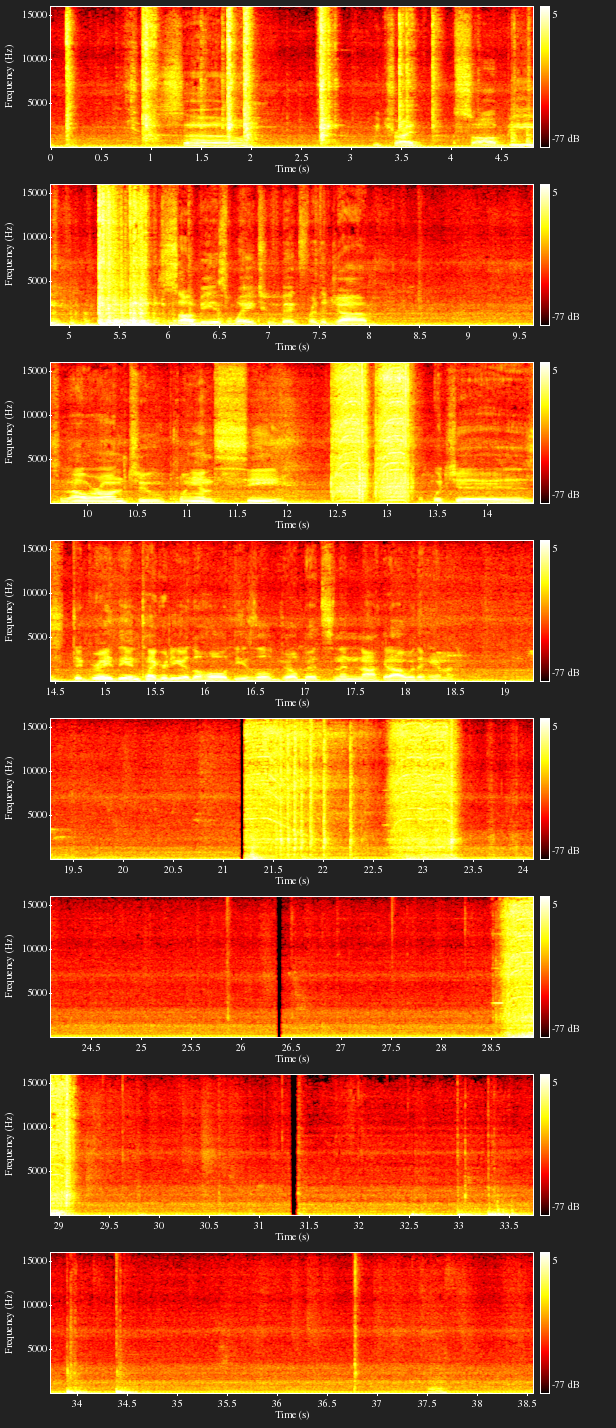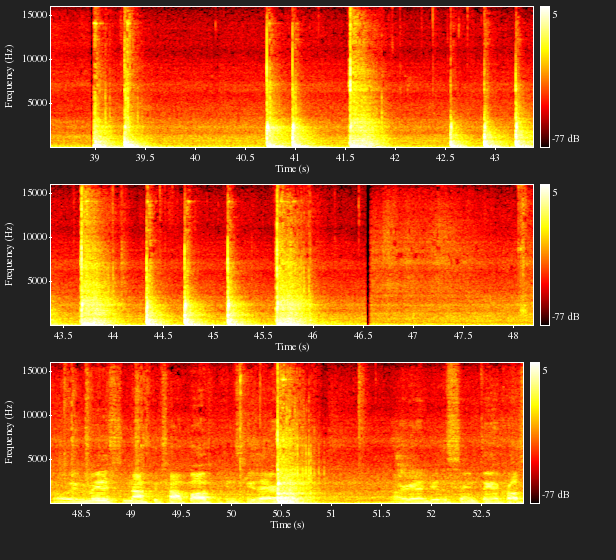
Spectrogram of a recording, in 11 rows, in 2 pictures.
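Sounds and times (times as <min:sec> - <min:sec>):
power drill boring: 0:12.4 - 0:13.4, 0:21.2 - 0:23.4, 0:28.5 - 0:29.2
hammer striking wooden door: 0:39.0 - 0:39.7, 0:40.7 - 0:42.0, 0:42.6 - 0:46.1, 0:50.4 - 0:51.0.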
